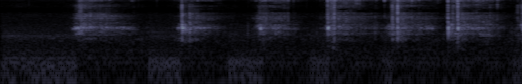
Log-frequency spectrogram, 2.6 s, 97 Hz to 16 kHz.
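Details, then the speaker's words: Roller lifter from a 73 Camaro LT1 build, a cleaned control unit spun by hand with a fan running in the background: soft even whirr with no grit or catching; a healthy lifter roller bearing. "don't know if you can hear that it's pretty quiet and we got another control one here that I cleaned very little noise"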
